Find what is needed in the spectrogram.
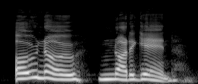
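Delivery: ordinary talk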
